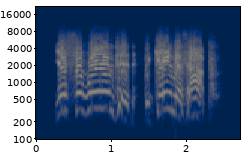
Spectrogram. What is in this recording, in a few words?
tutorial police intro; Blind Drive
